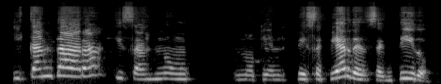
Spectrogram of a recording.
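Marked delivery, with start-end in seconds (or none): none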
